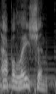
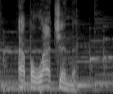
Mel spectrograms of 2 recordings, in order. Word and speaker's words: Appalachian: Us Northerners have always pronounced it Appalachian, but after returning from our trip, we realized that the locals pronounce it Appalachian, and a strong case can be made that they are correct.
